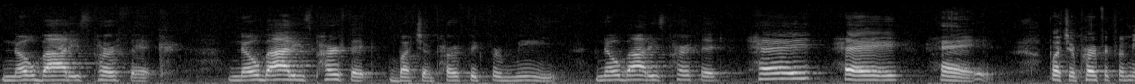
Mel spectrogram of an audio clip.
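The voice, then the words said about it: Imitates another person's voice. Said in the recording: “I'm going to do my impression of him.”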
